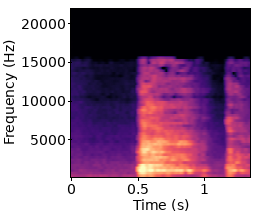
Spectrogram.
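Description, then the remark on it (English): Two fairly loud coughs from one person, the first a longer harsh burst and the second shorter, heard alone with no talking. “sorry, I keep coughing”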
